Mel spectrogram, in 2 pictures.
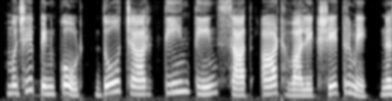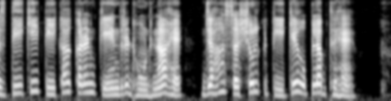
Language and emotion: Hindi, neutral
